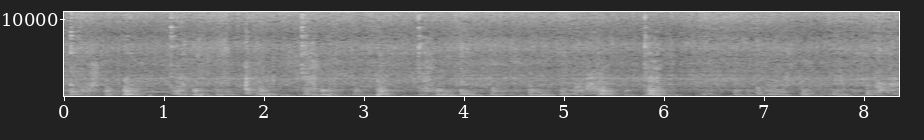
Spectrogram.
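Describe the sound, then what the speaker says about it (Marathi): Ginger garlic paste frying in a pan, a soft continuous sizzle and hiss with regular light taps and scrapes of stirring throughout, no voices. "आता आपण आलं लसूण पेस्ट घालणार आहोत थोडी हे चांगलं परतून घ्यायचं"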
